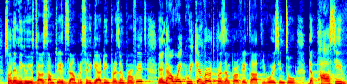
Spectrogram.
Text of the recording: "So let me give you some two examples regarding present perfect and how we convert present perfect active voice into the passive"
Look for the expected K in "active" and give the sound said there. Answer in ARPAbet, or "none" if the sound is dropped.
none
